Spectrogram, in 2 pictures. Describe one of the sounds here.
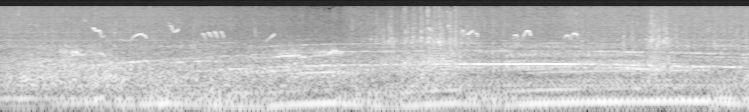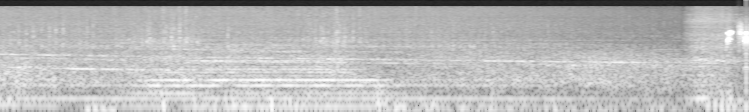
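A tank engine rumbles and drones steadily.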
